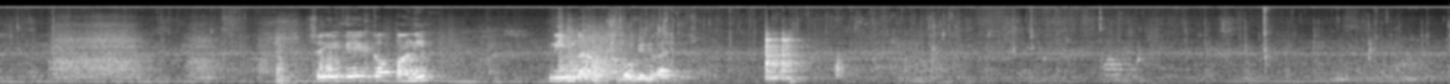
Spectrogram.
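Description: A spatula scrapes and stirs thick liquid in a metal pot.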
